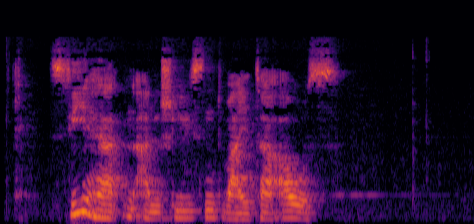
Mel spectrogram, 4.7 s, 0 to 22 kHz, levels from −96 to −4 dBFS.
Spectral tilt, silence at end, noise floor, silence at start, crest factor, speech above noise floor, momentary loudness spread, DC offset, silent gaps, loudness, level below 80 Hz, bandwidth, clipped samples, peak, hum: -3 dB/octave; 1.35 s; -74 dBFS; 0.15 s; 18 dB; 36 dB; 7 LU; under 0.1%; none; -37 LUFS; -76 dBFS; 11.5 kHz; under 0.1%; -20 dBFS; none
